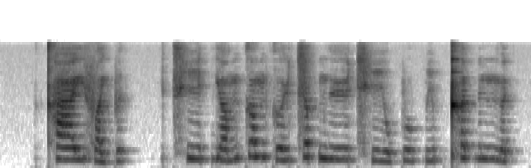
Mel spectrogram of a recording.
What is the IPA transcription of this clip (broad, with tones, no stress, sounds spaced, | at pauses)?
kʰ aː˧ j f ɐ˨˩ j p ɪ˨˥ k̚ | t͡sʰ iː˨ t̚ j ɐ˨˥ m k ɐ˥ m k ɵ˨˧ ɥ t͡s ɐ˥ p̚ ŋ yː˧ t͡sʰ iː˨˩ w p uː˨ p̚ iː˨˥ p̚ kʰ ɐ˥ t̚ ɵ˥ n n̪ ɵ˧ t̚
